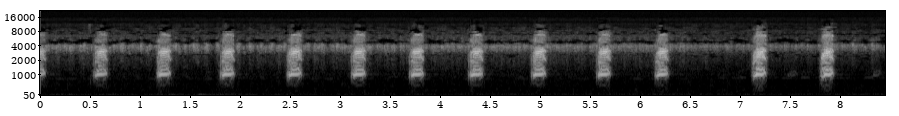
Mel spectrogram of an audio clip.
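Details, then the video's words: Frog at night giving short, harsh croaks, each repeated roughly every two-thirds of a second, about a dozen in all, over a steady high-pitched hum. "Did You Ever Hear Frogs Sound Like This?"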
